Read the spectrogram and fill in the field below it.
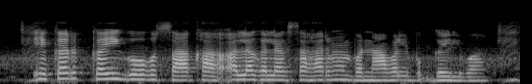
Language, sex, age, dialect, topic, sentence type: Bhojpuri, female, 25-30, Northern, agriculture, statement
